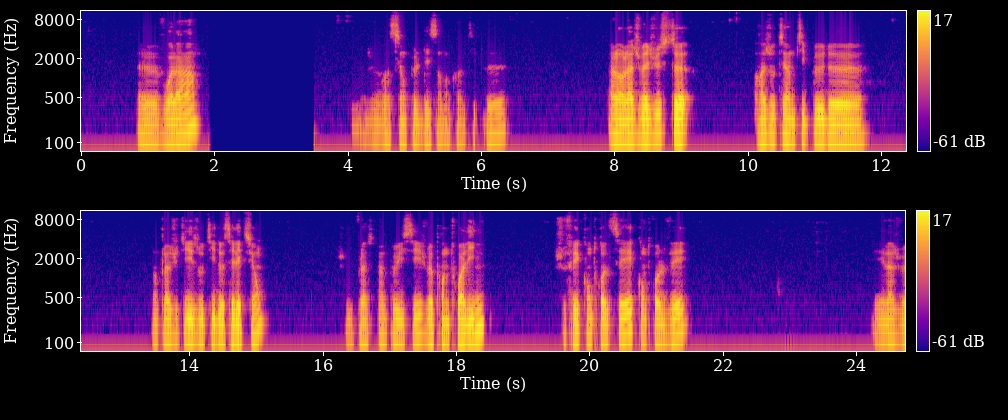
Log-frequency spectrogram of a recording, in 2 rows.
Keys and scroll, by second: 4.8-5.6 typing, 20.0 ctrl+c, 20.6 ctrl+v, 23.6 Down.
